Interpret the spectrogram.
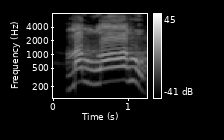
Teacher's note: اس میم کو لام کے ساتھ ملا دیا، وہ بن گیا ماللہ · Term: وصل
